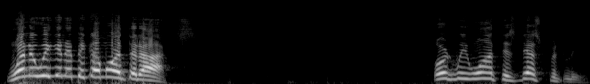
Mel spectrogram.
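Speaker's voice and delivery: loud, high desperate cry for mercy. Acted. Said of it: "She cried out".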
